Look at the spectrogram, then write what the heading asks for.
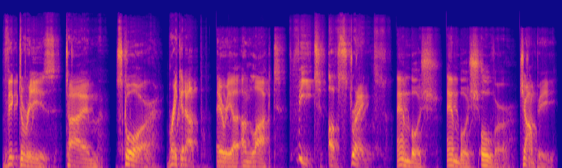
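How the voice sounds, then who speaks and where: Gravelly, theatrical game announcer. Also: male voice, on the low side, sharp tone, reverberant, far from the mic, full character voice. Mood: measured, grand. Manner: theatrical, emphatic, clipped phrases. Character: bombastic male fantasy arena game announcer. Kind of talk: dramatic arena-announcer voice lines.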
